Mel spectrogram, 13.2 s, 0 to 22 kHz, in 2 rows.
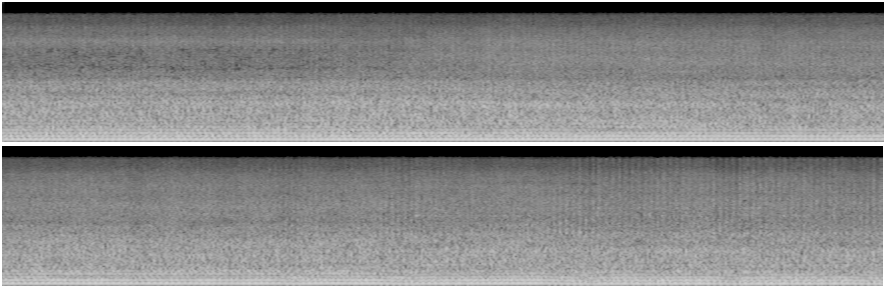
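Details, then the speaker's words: Toro Recycler 22-inch push mower, Briggs & Stratton 190cc, running while AMSOIL Power Foam is sprayed into the carburetor and saturates it: steady drone that sags in pitch as the engine bogs from the cleaner. "right, so just get a couple shots of it in there, and then I just completely saturate it and let it bog out."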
